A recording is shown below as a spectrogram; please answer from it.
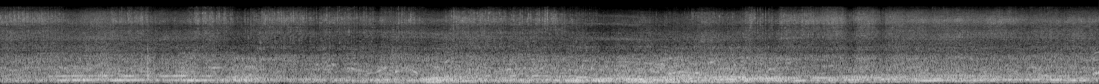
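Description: Demolition derby cars' engines running and revving together in the arena, a dense steady drone whose pitch rises and falls as drivers rev, with crowd chatter mixed in.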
